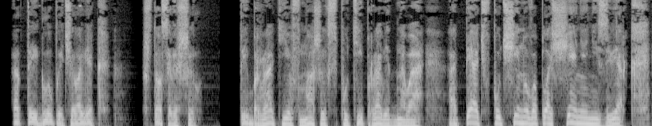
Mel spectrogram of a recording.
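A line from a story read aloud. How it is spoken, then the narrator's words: Suddenly ordinary voice. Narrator (Russian): добавил внезапно обычным голосом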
